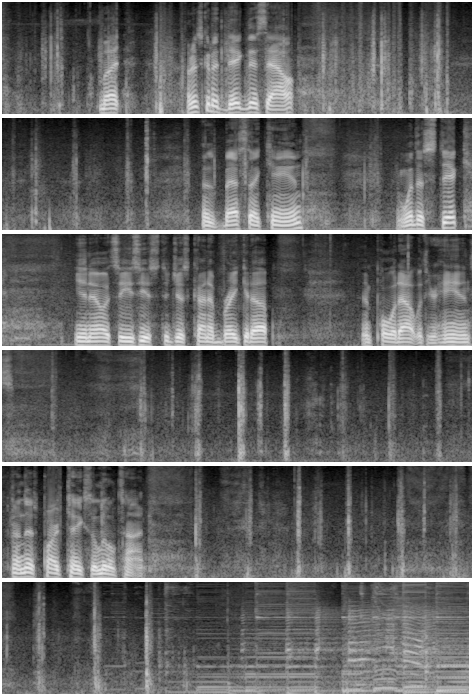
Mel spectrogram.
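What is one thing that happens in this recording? A wooden stick digs and scrapes into soil.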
